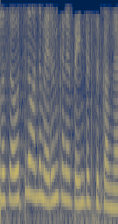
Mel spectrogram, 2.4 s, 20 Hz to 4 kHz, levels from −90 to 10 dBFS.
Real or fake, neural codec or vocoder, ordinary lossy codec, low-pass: fake; codec, 24 kHz, 0.5 kbps, DualCodec; MP3, 24 kbps; 3.6 kHz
